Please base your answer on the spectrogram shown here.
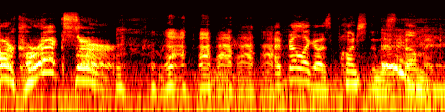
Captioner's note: laughing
